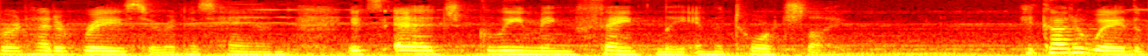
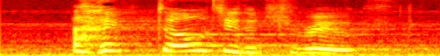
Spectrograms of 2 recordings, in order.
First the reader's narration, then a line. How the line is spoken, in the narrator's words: the singer sobbed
